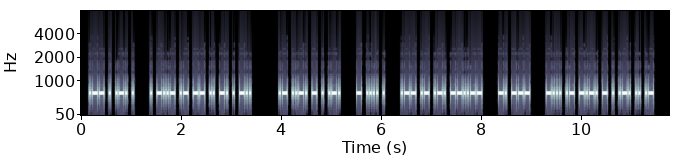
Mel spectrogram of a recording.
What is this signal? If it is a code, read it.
Morse code, heard as a keyed tone, about 37 wpm, 650 Hz. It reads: WERE EXAMINED AFTER THE WAR, NO BACTERIA
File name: Book Two / 10-Chapter 10 - Epilogue - 36 WPM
